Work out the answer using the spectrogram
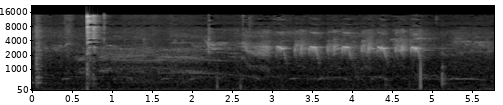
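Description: A bird chirping, a quick run of short repeated notes, about four or five a second, through the middle. A sharp click comes just under a second in and is the loudest sound.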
